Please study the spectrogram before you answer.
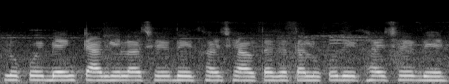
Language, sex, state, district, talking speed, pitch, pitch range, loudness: Gujarati, female, Gujarat, Gandhinagar, 135 wpm, 195 Hz, 190-195 Hz, -14 LUFS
